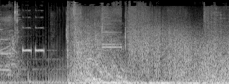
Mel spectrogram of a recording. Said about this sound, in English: The door splintered inward as the blast obliterated a small portion of the jet.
